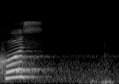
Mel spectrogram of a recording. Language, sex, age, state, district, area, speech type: Hindi, female, 18-30, Madhya Pradesh, Bhopal, urban, read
